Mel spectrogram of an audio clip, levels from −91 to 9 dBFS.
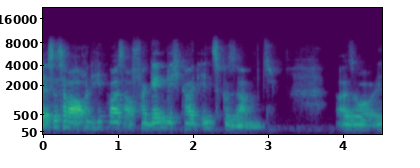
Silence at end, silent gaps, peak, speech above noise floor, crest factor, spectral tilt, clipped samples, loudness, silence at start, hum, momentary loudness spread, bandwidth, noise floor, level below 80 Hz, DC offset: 0 s; none; -14 dBFS; 22 dB; 18 dB; -4 dB/octave; under 0.1%; -32 LUFS; 0 s; none; 20 LU; 10 kHz; -54 dBFS; -78 dBFS; under 0.1%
